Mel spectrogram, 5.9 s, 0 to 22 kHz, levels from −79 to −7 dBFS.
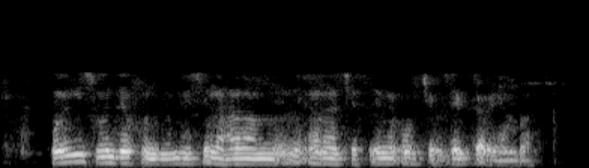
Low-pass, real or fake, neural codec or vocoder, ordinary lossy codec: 3.6 kHz; fake; vocoder, 44.1 kHz, 128 mel bands, Pupu-Vocoder; AAC, 16 kbps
